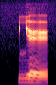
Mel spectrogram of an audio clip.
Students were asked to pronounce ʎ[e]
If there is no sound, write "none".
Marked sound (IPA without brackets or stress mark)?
e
